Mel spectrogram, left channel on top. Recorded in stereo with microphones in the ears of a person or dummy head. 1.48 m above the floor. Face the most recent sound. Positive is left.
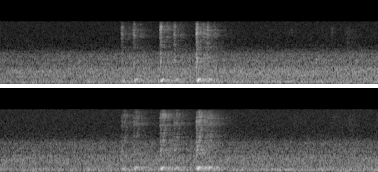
turn(degrees=35)  # may be behind; listen again after turning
